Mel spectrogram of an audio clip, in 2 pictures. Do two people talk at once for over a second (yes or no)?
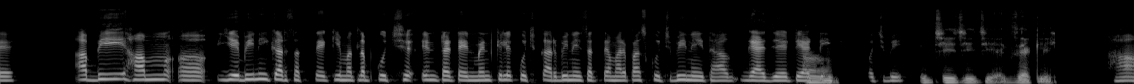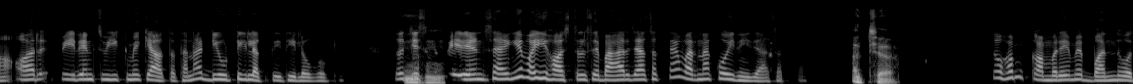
no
